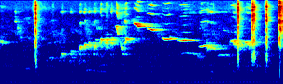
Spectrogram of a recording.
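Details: Oriental magpie-robin singing: sparse, clear whistled notes sliding and stepping between phrases, with sharp clicks near the start and a burst of high notes at the end over a faint low hum.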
